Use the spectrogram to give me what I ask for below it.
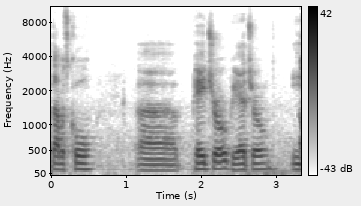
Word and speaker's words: Pietro: you all caught that wanda says pedro yeah and everybody else says pietro yeah she always says petro yeah that everybody else call says it like more syllables to it you know they say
